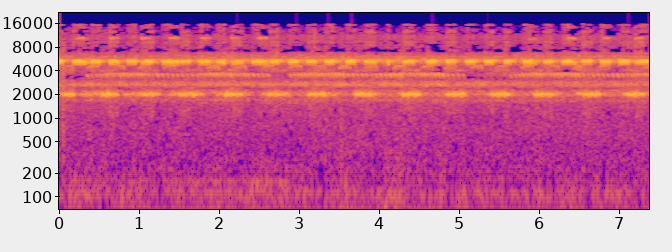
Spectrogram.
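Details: Cricket song played as a rat repellent for homes, garages, warehouses and rice fields: bright, shrill pulsed chirps in steady overlapping bursts, with a ringing high band above, over a faint low hum.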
